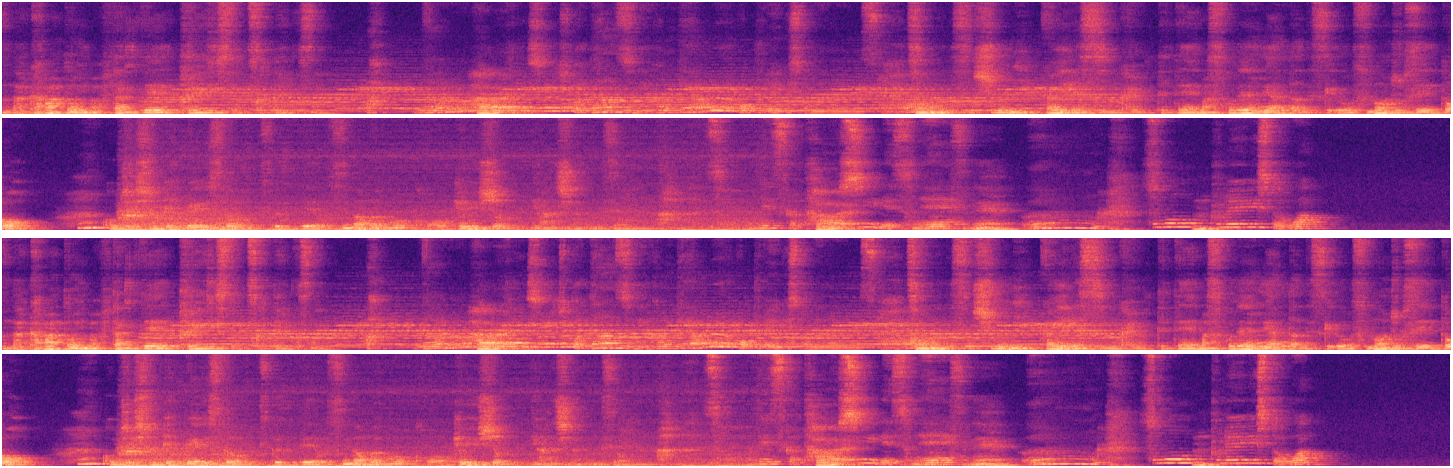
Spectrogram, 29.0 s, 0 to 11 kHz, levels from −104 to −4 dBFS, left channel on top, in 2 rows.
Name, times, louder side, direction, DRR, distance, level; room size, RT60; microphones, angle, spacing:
voice 1, 0.0-3.3 4.6-5.1 8.7-14.7 15.0-16.9 17.2-19.5 19.8-20.8 22.5-23.0 23.6-24.6 25.4-25.7 26.4-26.5, right 1 dB, 50° right, -3 dB, 1.7 m, -21 dB
sound 1, 1.4-11.2, right 2 dB, 25° right, 1.2 m, -30 dB
voice 2, 3.6-9.3 12.4-13.0 15.2-15.5 18.3-18.5 20.7-27.5, right 2 dB, 70° right, -3 dB, 1.9 m, -27 dB
sound 2, 15.6-22.1, equal, 5° left, 2.5 m, -27 dB
13.0 x 8.5 x 2.3 m, 0.67 s
head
